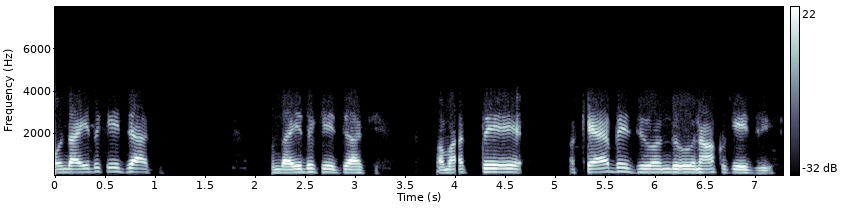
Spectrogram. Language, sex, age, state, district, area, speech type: Kannada, male, 18-30, Karnataka, Dakshina Kannada, rural, conversation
